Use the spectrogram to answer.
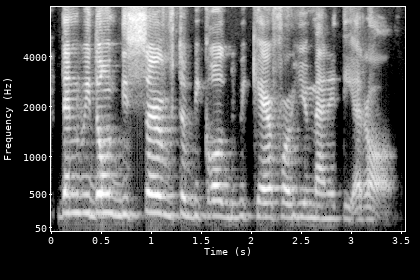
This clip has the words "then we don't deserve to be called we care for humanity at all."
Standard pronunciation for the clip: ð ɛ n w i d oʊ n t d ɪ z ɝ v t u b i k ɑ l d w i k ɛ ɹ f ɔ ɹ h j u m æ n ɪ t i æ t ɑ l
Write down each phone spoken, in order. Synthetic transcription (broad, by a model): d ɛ n w i d oʊ n t d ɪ s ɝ v t u b i k ɑ l d w i k ɛ ɹ f ɔ ɹ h j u m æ n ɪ t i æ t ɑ l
